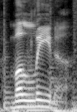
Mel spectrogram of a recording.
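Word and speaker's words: Malina: Molina. Okay. Like the Mortal Kombat character, but less terrible.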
